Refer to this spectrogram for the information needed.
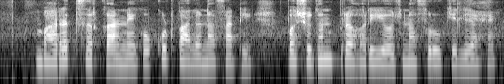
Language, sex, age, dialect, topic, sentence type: Marathi, female, 25-30, Northern Konkan, agriculture, statement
